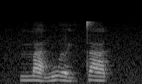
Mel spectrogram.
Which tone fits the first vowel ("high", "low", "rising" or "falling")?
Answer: low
